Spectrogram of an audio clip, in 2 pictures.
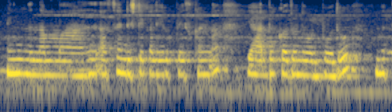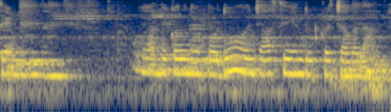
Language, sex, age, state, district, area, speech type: Kannada, female, 18-30, Karnataka, Hassan, rural, spontaneous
